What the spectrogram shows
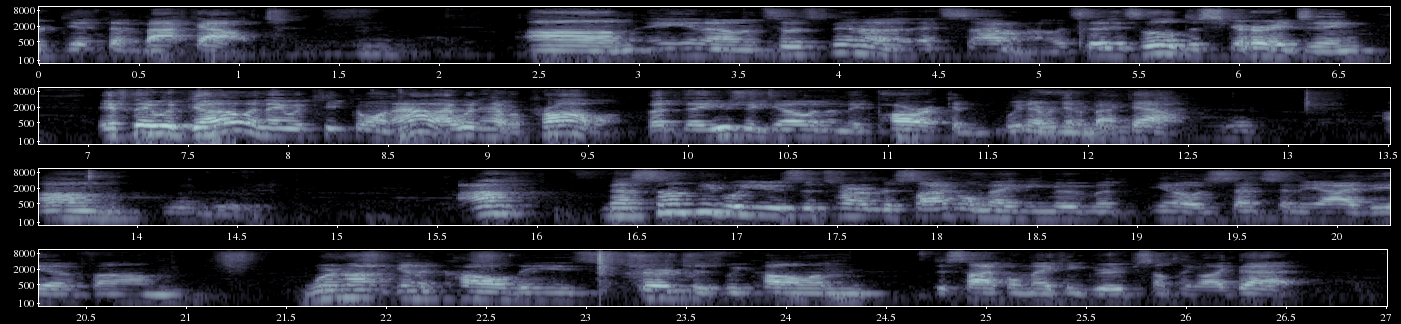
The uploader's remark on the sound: At a Community of Practice held in Sydney. Apologies for the audio quality.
